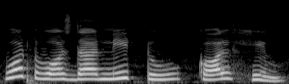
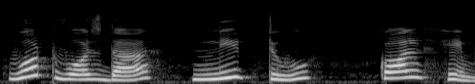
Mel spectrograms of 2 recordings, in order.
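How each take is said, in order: First: Said in the usual way. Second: Slow, with pauses between chunks; phrase by phrase. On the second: Shown as a demonstration. Teacher modelling a translation for learners, phrase by phrase. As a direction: split it up for learners to follow.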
